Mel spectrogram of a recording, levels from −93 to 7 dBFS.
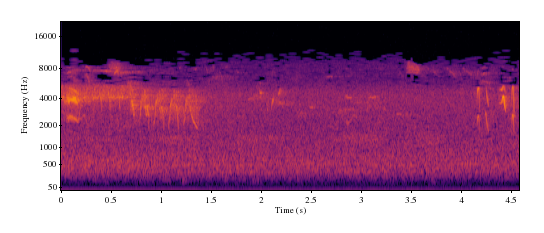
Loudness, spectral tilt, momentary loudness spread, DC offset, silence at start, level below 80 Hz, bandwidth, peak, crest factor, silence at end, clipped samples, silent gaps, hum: -26 LUFS; 2.5 dB/octave; 13 LU; under 0.1%; 0 s; -84 dBFS; 12.5 kHz; -6 dBFS; 22 dB; 0 s; under 0.1%; none; none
